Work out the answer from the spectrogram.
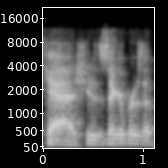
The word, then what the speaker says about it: cache: It's cash. You're the second person I've heard pronounce it as cache.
